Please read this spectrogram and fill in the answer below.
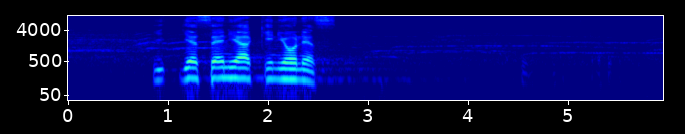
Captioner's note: audience cheering; audience cheering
